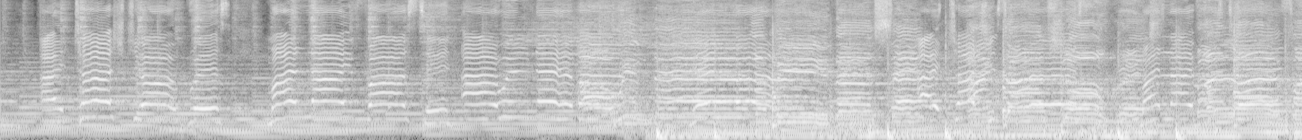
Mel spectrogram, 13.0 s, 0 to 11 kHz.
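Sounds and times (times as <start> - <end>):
music with singing: 0.0 - 13.0
heavy bass: 5.8 - 13.0.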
